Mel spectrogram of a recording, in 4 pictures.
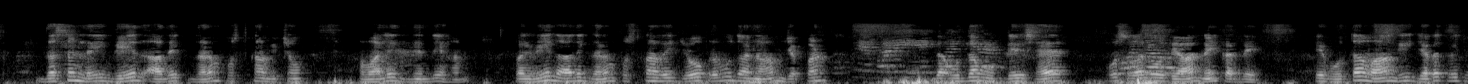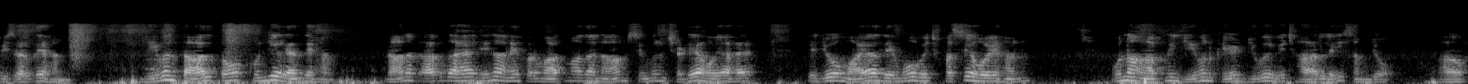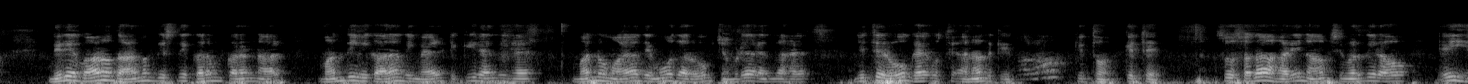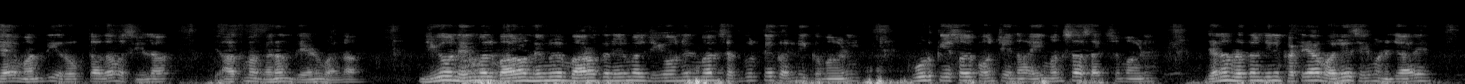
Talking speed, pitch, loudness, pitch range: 160 wpm, 140 Hz, -27 LUFS, 125-160 Hz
